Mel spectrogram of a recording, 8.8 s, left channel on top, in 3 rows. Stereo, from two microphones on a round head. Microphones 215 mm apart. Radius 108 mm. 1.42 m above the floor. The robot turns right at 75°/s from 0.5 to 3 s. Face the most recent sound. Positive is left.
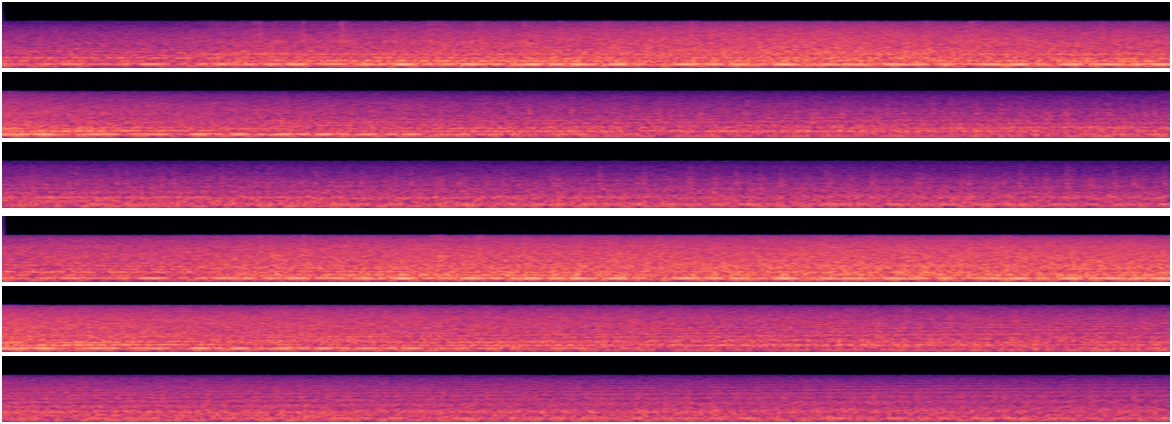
turn(degrees=-80)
